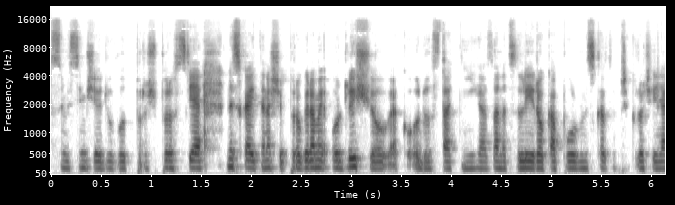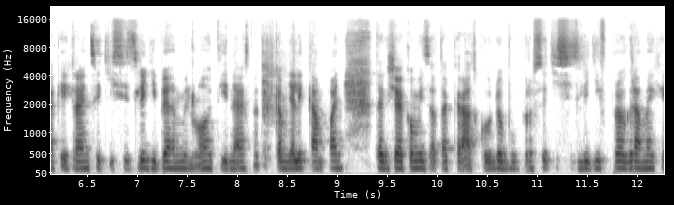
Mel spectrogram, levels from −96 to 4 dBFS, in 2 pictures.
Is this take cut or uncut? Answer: uncut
